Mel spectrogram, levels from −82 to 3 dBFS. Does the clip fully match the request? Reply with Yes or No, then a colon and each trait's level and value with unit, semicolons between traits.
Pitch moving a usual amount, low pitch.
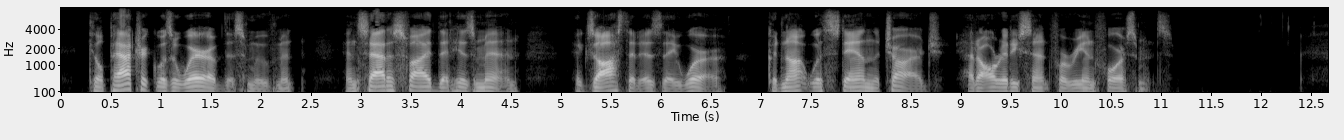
Yes: average, 3.3 semitones; very low, 95 Hz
